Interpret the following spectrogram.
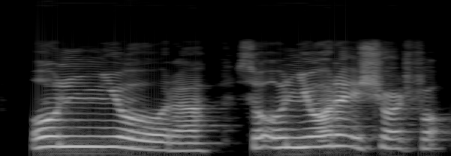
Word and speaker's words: ognora: Ognora. Because it's closed though. All the O's are closed, even the stressed one. One R, right?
